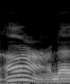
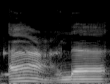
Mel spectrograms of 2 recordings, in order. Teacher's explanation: A'la, ainnya jangan masuk hidung, jangan a'la tapi a'la.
